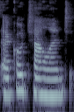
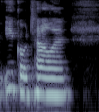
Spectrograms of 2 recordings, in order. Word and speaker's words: EchoTalent: So, because my first language is Spanish and not English and we do not pronounce the letter H in Spanish, I did mispronounce echotalent to ecoalent.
